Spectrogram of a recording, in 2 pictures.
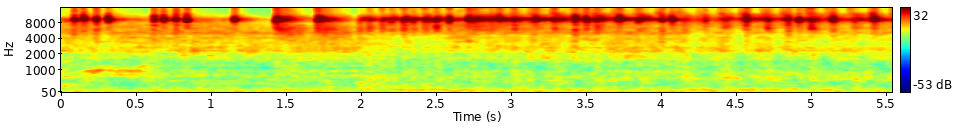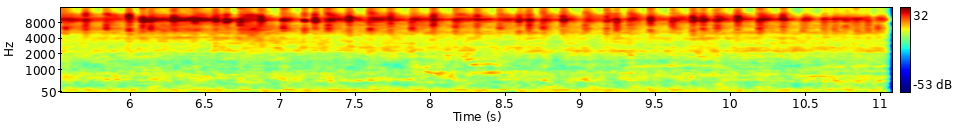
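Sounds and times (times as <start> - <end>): distorted electric guitar: 0.0 - 11.0
drums with rapid cymbal hits: 0.0 - 11.0.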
